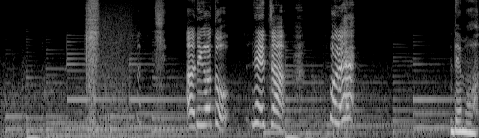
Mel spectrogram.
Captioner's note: sniffle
